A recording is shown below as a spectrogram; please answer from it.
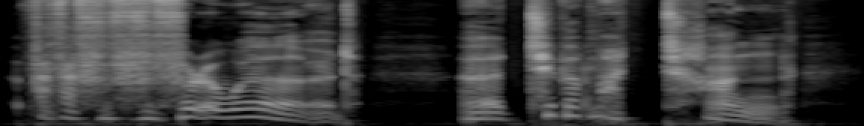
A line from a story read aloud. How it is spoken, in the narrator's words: it said in a dreamy, stunned voice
